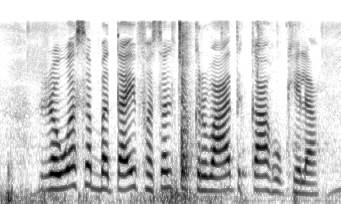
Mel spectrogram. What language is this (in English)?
Bhojpuri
